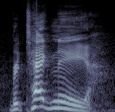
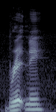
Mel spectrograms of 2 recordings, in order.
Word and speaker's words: Brittagny: Brittagny, R2-199. I guess I should stop pronouncing the G, because I'm guessing it's just supposed to be pronounced Brittany. Maybe.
